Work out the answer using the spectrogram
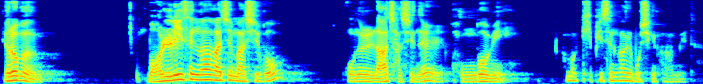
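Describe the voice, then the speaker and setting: A man's voice: medium pitch, normal speed. A male pastor preaching a sermon in a church, in a conversational style, asking the listeners many questions and chuckling often.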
